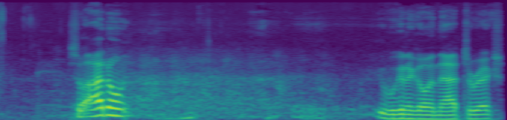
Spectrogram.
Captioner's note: audience laughing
